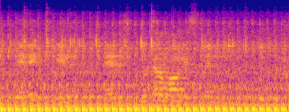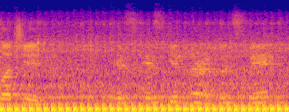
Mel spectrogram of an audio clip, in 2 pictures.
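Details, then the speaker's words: Chain drive in gear spinning freely after chain maintenance, clutch in: steady even idle with a light regular tick where the chain just hits a part; chain judged not to need tightening; normal chain drive. "Now we're gonna put her in gear and let her spin. Oh, this sounds good. It's just hitting that guy. That's the noise you're hearing."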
